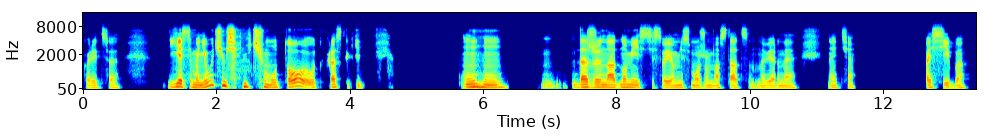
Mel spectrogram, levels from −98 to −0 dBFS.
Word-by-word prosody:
как - - -69
говорится. 105 +2 -8 0.7
Если 145 -1 +5
мы 115 -2 +2
не 125 - +3
учимся 215 -1 +4
ничему, 130 -5 +1
то 135 +2 +3
вот 120 - -5
как - - -15
раз 130 +1 +1
таки 115 -2 -13 1.4
Мгм. 130 -2 +1 0.5
М, - - -11 0.3
даже 125 0 +3
на 120 0 +4
одном 130 +2 0
месте 115 -1 -3
своём 105 -1 -2
не 110 - -5
сможем 105 -1 -5
остаться, 105 -1 -4
наверное, 100 +2 -6 0.5
знаете. 105 +1 -9 1.1
Спасибо. 110 -2 -2
115 Hz, 110 wpm, -24 LUFS, 105-130 Hz, 1.4 s, Если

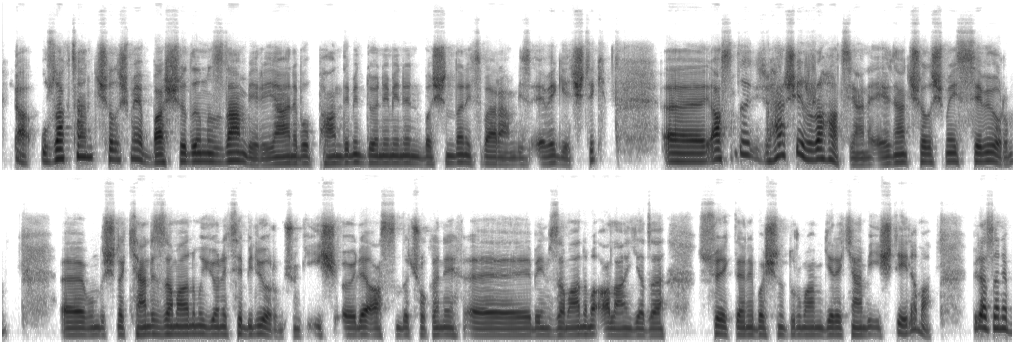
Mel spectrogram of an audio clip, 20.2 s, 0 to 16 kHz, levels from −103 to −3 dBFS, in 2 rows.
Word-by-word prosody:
Ya, - - 0
uzaktan 175 +8 +4
çalışmaya 165 - 0
başladığımızdan 135 +2 +4
beri, 85 -2 -2
yani, 105 +2 +2
bu 110 0 -3
pandemi 110 +2 -2
döneminin 110 -2 -1
başından 110 +3 +1
itibaren 100 -4 -2
biz 90 -2 -10
eve 100 +3 -1
geçtik. 95 -5 -1 0.6
Eee, 130 -1 +5
aslında 235 +9 +2
her 225 +11 +2
şey - - +4
rahat, 165 - +3
yani, 90 +1 -3
evden 105 +6 -1
çalışmayı 130 +2 +1
seviyorum. 135 +3 0 0.5
Eee, 110 0 +3
bunun 110 +1 -5
dışında 115 +1 -1
kendi 115 +1 0
zamanımı 125 +1 0
yönetebiliyorum 120 -3 -3
çünkü 100 - -8
iş - - +1
öyle 110 +2 +2
aslında 105 +1 -3
çok, 110 0 -7
hani, 110 -1 -4
eee, 105 0 0
benim 110 -1 -4
zamanımı 110 +3 -1
alan 105 -2 -1
ya 105 0 -5
da 105 -1 -2 0.3
sürekli, 120 -3 -2
hani, 115 0 -3
başında 115 -1 -1
durmam 110 0 -4
gereken 110 0 -2
bir 115 - -8
iş 110 -2 -1
değil 130 -3 -1
ama - - -7 0.4
biraz, 220 -2 +2
hani, 210 -5 0
115 Hz, 155 wpm, -23 LUFS, 105-130 Hz, 0.6 s, Eee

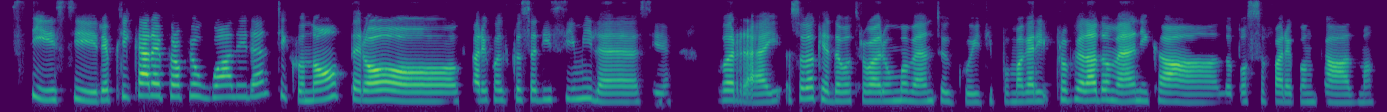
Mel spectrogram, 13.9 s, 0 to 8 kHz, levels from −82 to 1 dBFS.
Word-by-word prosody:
Sì, 230 -8 -3
sì, 220 -4 -3
replicare 305 +7 +5
proprio 305 0 -1
uguale 290 +1 -1
identico, 315 -4 -7
no, 245 +10 +2
però 205 -3 +4
fare 225 -1 -1
qualcosa 230 +1 -7
di 230 +1 -10
simile, 215 -7 -4
sì, 190 0 -13 0.5
vorrei. 210 -3 0
Solo 255 +1 -2
che 240 -5 -4
devo 200 0 -4
trovare 200 0 0
un 205 +1 -9
momento 205 -1 -4
in 195 -2 -13
cui, 185 -1 -11
tipo 190 0 -23
magari, 200 +1 -2
proprio 230 -1 -2
la 220 +1 +7
domenica, 195 -4 +2
lo 185 0 -14
posso 195 +1 -10
fare 190 -2 -3
con 185 +1 -12
calma. 180 0 -2
210 Hz, 140 wpm, -23 LUFS, 195-235 Hz, 0.5 s, la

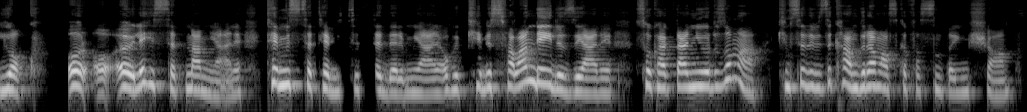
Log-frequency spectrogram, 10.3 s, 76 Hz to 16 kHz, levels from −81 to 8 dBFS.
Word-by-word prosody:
Yok. 215 -1 -1 0.2
Or 270 -1 +6
o 310 +2 -2
öyle 255 +4 +7
hissetmem, 230 -7 -3
yani. 185 +2 -8 0.2
Temizse 285 -3 +3
temiz 230 -6 -1
hissederim, 195 -4 -4
yani. 185 -1 -4
O 205 - -4
keriz 240 +3 -4
falan 285 +5 +3
değiliz, 230 -9 +4
yani. 190 -2 -1 0.2
Sokaktan 255 -1 +1
yiyoruz 260 +1 0
ama 370 -2 -3
kimse 260 +3 -4
de 260 - -2
bizi 245 +5 -6
kandıramaz 250 -4 0
kafasındayım 210 -4 -11
şu 205 +1 -9
an. 175 +2 -13
235 Hz, 145 wpm, -20 LUFS, 205-265 Hz, 0.2 s, öyle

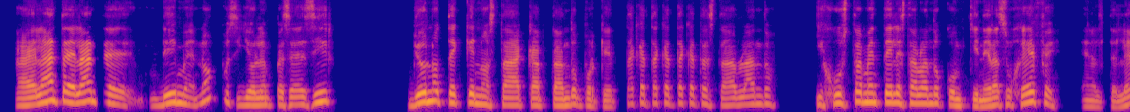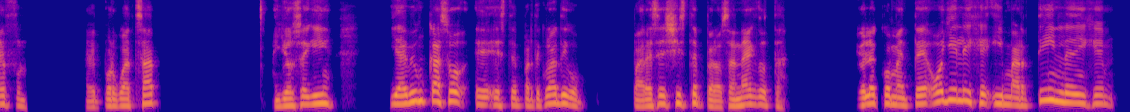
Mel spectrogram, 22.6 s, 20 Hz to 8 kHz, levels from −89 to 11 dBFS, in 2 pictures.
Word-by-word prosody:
adelante, 190 - +4
adelante, 195 - +3
dime", 170 +4 +2
¿no? 235 - -5
Pues, 205 - -7
y - - -7
yo 150 0 +2
le 145 - +2
empecé 150 +1 -3
a - - -2
decir. 205 +8 0 0.7
Yo 180 +10 +7
noté 210 -4 +2
que 195 - +3
no 165 -2 0
estaba 145 +1 0
captando 140 +2 -2
porque, 130 -4 -7
taca, 170 - -8
taca, 180 0 -6
taca, 185 0 -6
ta, 175 - -5
estaba 140 -2 -6
hablando, 160 +1 -5 0.4
y 155 - -6
justamente 200 +4 +2
él 195 - +4
está 185 0 0
hablando 180 0 0
con 145 -3 0
quien 130 -3 -2
era 145 +4 +2
su 155 +1 -2
jefe 185 - 0 0.2
en 120 0 -9
el 110 -2 -11
teléfono, 135 +2 -5 0.6
ahí 110 - -7
por 135 +6 -3
WhatsApp. 175 +8 -1 1.1
Y 120 - -4
yo 140 +1 +2
seguí, 170 +4 +2 0.6
y 175 - +2
había 180 +5 +4
un 225 - +4
caso, 215 -1 +2
e 155 -2 -2
este, 145 +1 -4
particular, 140 +7 -2
digo: 145 - 0 0.5
"Parece 130 +7 0
chiste, 185 +4 +1
pero 120 -4 -3
es 110 - 0
anécdota". 140 -4 -2 0.7
Yo 145 - 0
le 180 +1 +4
comenté: 170 0 0
"Oye", 225 +6 +2
le 235 - +2
dije: 200 -3 0
"¿y 175 -1 0
Martín?", 160 - +2
le 200 - +4
dije: 175 -3 -2
165 Hz, 175 wpm, -21 LUFS, 140-190 Hz, 1.1 s, Yo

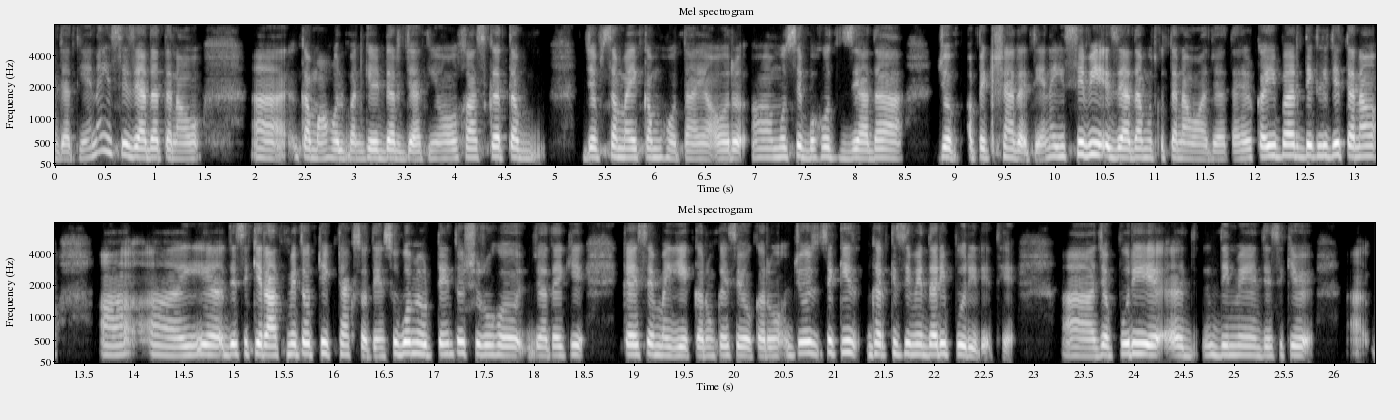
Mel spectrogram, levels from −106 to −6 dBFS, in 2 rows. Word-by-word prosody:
जाती 170 +3 -6
है 175 - -7
ना 290 - -9
इससे 240 -3 +1
ज़्यादा 190 -2 +2
तनाव 160 -1 -4
अ, 175 +1 -7 0.2
का 190 - +1
माहौल 170 0 -2
बन 165 -1 -5
के 175 -1 +2
डर 170 -2 +4
जाती 155 +2 -2
हूँ। 165 0 -5
और 175 +1 -1
ख़ासकर 190 +2 +1
तब, 185 -4 +1 0.6
जब 195 -1 +1
समय 190 -3 +1
कम 185 - -1
होता 165 0 -5
है 160 0 -4
और 170 +1 +1
अ, 175 - 0 0.2
मुझसे 195 +2 +2
बहुत 195 -2 -2
ज़्यादा 180 +1 +1 0.6
जो 195 -2 +4 0.2
अपेक्षा 185 +2 -3
रहती 170 - -1
है - - -3
ना, - - -5
इससे 210 +5 +3
भी 235 -3 +6
ज़्यादा 190 -1 +2
मुझको 180 -1 -7
तनाव 160 -3 -4
आ - - -5
जाता 155 0 -5
है। 165 - -3
और 180 - -1
कई 215 +2 +6
बार 225 -2 +5
देख 220 -1 +6
लीजिए 220 +2 +5
तनाव 210 +1 +1 0.5
अ 205 - -5
अ, 195 -1 -5
ये 195 +1 +2
जैसे 215 +1 +2
कि 220 -1 +5
रात 195 +1 +2
में 215 - +2
तो 220 +1 +5
ठीक-ठाक 215 -3 +1
सोते 175 - -2
हैं। 175 - -4
सुबह 230 +5 +5
में - - +3
उठते 210 +1 +1
हैं 215 - -1
तो 235 - +4
शुरू 205 -1 +1
हो 190 - +3 0.3
जाता 190 0 -2
है 185 - +1
कि 200 - +1 0.4
कैसे 205 +1 +3
मैं 185 - -1
ये 180 0 0
करूँ? 180 0 -1
कैसे 190 -1 -1
वो 180 - +4
करूँ? 180 0 -1
जो 230 +5 +4
जैसे 225 +3 -1
कि 245 +2 +1 0.2
घर 215 0 +1
की 230 - -1
जिम्मेदारी 210 0 +3
पूरी 390 -4 +4
रहती 465 +3 -9
है। - - -6 0.5
अ, 175 -1 -4
जब 195 -2 +2
पूरी 220 0 +6
अ, 190 - +1 0.2
दिन 195 0 -3
में 190 -2 -4
जैसे 180 -1 -7
कि 390 - +2 0.6
अ, - - -11
195 Hz, 210 wpm, -22 LUFS, 180-215 Hz, 0.6 s, भी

